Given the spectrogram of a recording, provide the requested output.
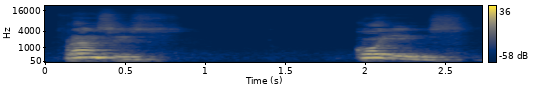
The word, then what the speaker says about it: Francis Collins: Francis Collins se pronuncia.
